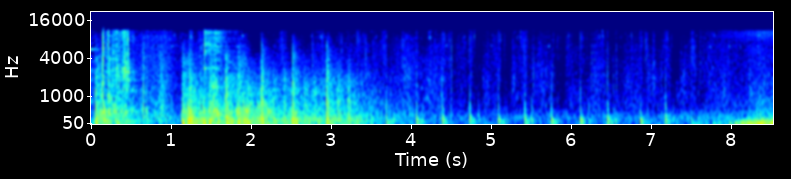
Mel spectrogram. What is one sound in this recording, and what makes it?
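Footsteps patter quickly on a hard floor.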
